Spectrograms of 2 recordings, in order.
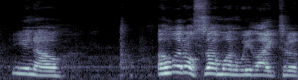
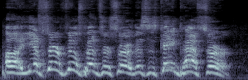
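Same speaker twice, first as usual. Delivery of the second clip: nervous employee; 9 semitones higher, 4 dB louder than usual. Acted. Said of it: "Guy's like".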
